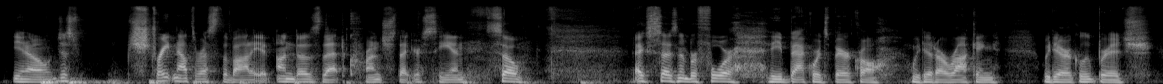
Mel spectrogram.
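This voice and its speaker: A young man, a fitness coach, talks casually as he demonstrates a crawling exercise in a carpeted living room, recorded by a camera a few meters off. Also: on the low side.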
